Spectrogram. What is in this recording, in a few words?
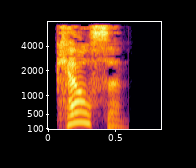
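"keelson", British English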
